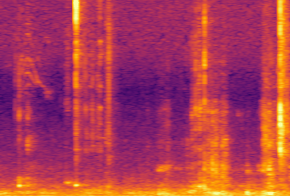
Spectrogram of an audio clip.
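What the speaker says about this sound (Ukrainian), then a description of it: "Дійсно, хрумка скоринка." Crisp crunching bites into a breaded chicken crust, a few sharp cracks followed by steady chewing, close up with no talking.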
